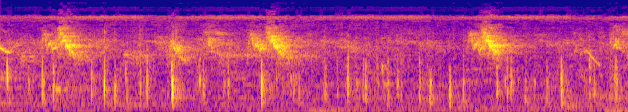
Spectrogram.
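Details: Domestic ducklings, hungry, eating feed and drinking water offered by a woman: loud falling peeps in short bursts from a few chicks, punctuated by sharp tapping sounds of feeding.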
